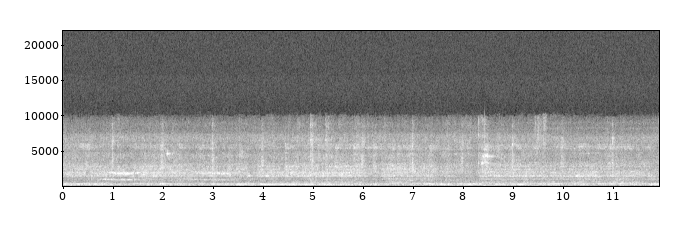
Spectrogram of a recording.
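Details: A steady low electrical hum fills a small room, with faint murmuring speech and scattered clicks, and no animal calls heard.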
